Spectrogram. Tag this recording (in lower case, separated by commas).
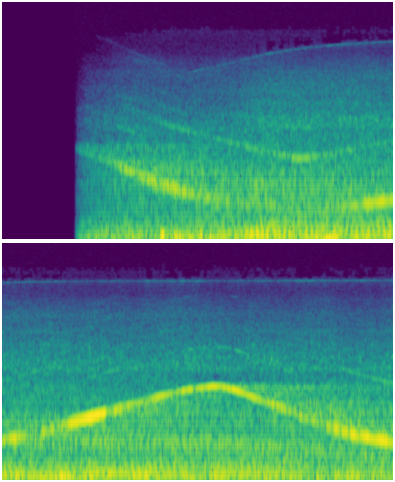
police car (siren), emergency vehicle, siren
